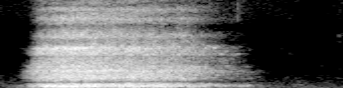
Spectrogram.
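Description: A single long, deep inhale taken during a guided relaxation exercise: a soft, airy breath drawn steadily in through the nose or mouth for about a second, heard alone without talk.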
